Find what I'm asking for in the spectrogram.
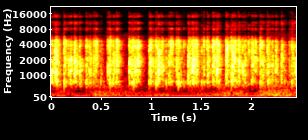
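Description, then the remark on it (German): A short burst of applause played as a sound effect, dense crackling claps blending into a steady, bright wash of noise that holds for a couple of seconds with no voices. “Kurzen Applaus für unseren leitenden Redakteur Bass.”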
